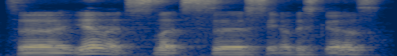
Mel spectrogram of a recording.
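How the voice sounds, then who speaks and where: Low-voiced Yorkshire man chatting casually. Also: normal speed, warm tone. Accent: Wakefield, Yorkshire. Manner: rambling and chatty, chuckles often. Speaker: reaction video host. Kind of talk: casual reaction commentary.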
